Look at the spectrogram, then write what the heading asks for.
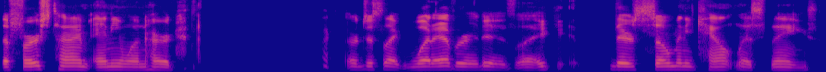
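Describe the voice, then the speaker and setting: A man's voice: mid-range voice, level tone, takes it slowly, smooth, no room sound. A man hosting a podcast in casual, slangy chat, speaking in an earnest, reflective way. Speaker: podcast host.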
